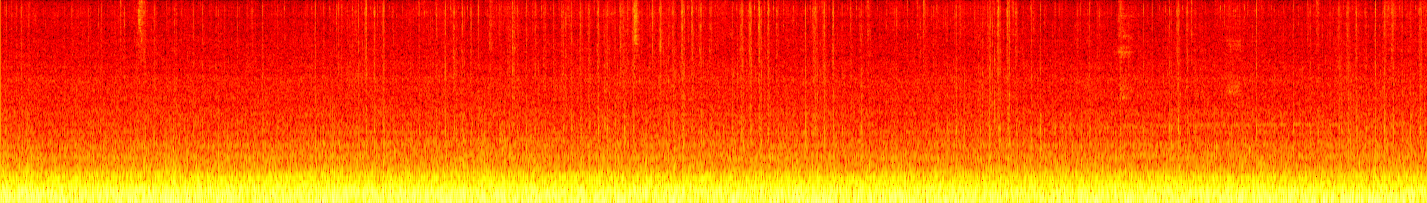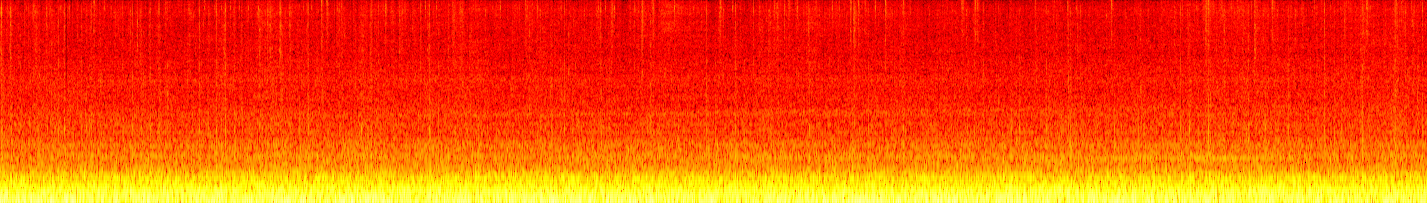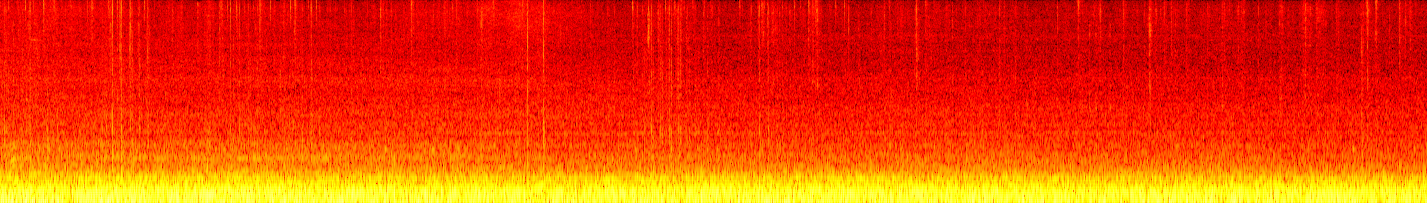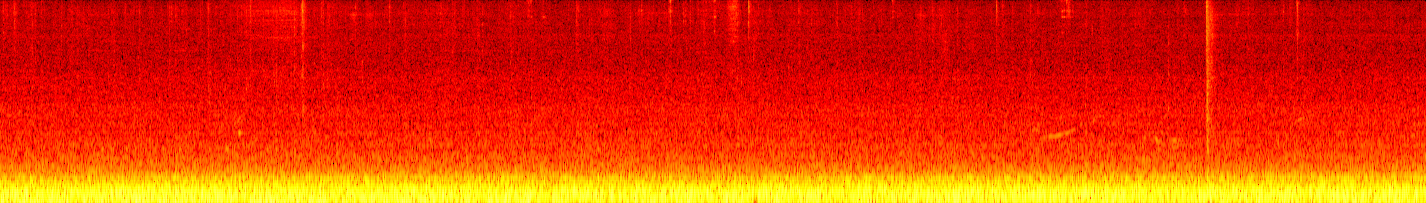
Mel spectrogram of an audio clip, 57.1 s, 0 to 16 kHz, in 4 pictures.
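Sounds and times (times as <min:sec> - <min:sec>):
rushing air: 0:00.0 - 0:41.7
jet engines rumbling: 0:00.0 - 0:57.0.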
